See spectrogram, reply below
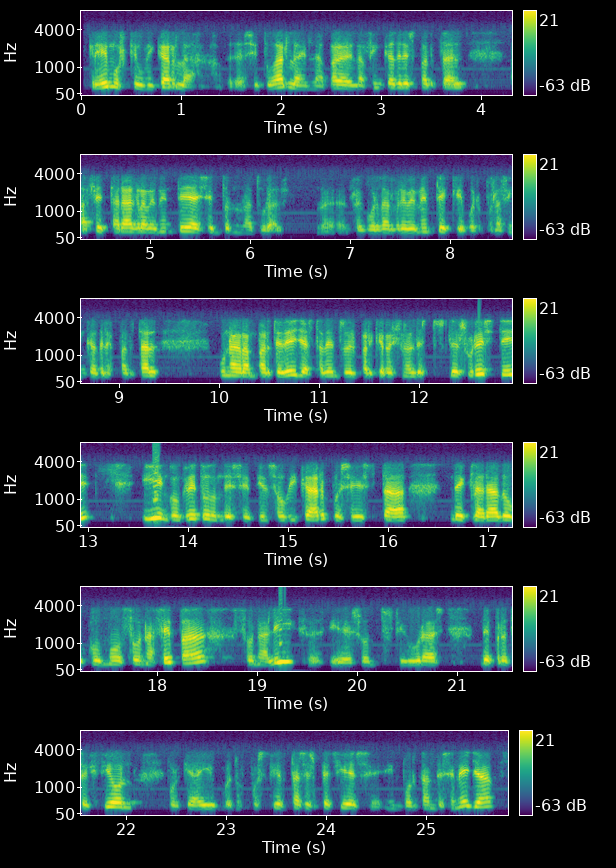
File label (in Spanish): noticias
